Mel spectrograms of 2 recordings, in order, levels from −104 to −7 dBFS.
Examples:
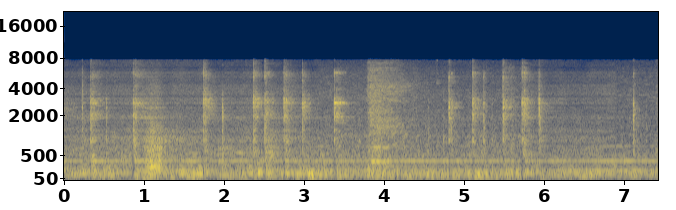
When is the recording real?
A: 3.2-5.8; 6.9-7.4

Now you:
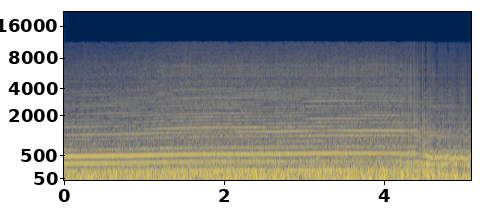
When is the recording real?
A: 0.0-4.2

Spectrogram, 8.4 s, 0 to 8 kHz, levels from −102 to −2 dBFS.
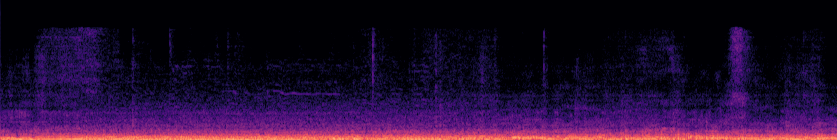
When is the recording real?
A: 0.8-4.6

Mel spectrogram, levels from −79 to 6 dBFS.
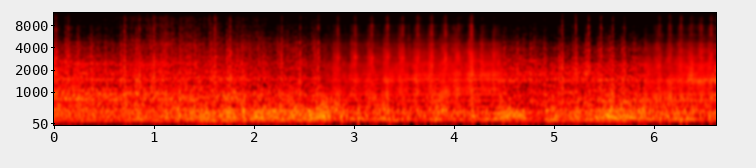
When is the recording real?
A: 0.0-2.7; 4.5-5.9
